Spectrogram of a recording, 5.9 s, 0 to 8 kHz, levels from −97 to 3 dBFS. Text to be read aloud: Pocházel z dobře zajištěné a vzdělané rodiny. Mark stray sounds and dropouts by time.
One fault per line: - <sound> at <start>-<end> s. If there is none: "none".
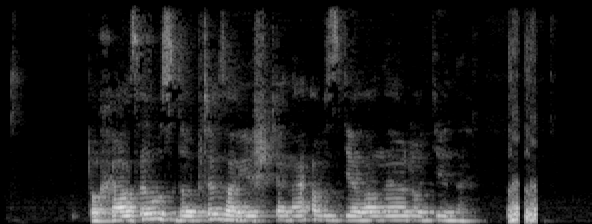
- laugh at 5.1-5.4 s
